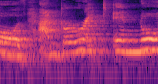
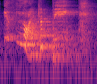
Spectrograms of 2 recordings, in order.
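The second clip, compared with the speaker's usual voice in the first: grumbling mum; 6 semitones higher, 3 dB louder than usual. A narrator's reading. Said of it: "She grumbled".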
